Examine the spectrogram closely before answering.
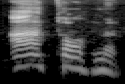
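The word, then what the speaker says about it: アトム: So A and mu, it would be pronounced as atomu or atom.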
